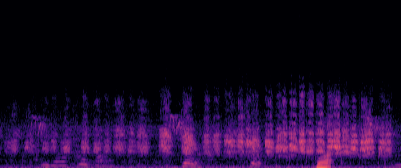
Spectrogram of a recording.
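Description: A herding dog panting fast and hard while working.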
